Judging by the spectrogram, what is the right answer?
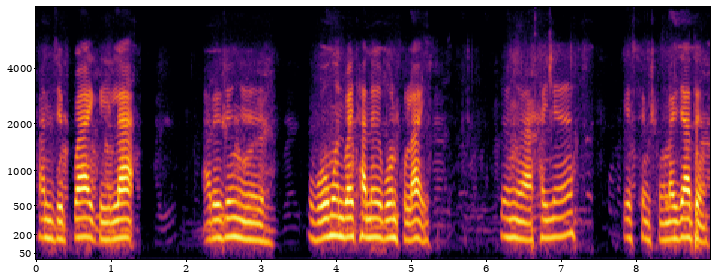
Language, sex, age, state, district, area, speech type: Bodo, female, 60+, Assam, Chirang, rural, spontaneous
